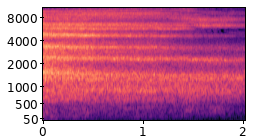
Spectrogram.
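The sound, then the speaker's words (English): A slow, deep breath during a guided breathing exercise, heard as a steady breathy hiss lasting about two seconds that gradually fades, with no talk over it. “let's just take 3 breaths, okay? Here we go. And inhale. And exhale.”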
